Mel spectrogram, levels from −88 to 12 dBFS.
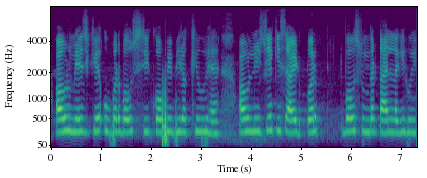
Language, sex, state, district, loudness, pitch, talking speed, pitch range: Hindi, female, Uttar Pradesh, Saharanpur, -20 LUFS, 250 Hz, 170 wpm, 240-255 Hz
